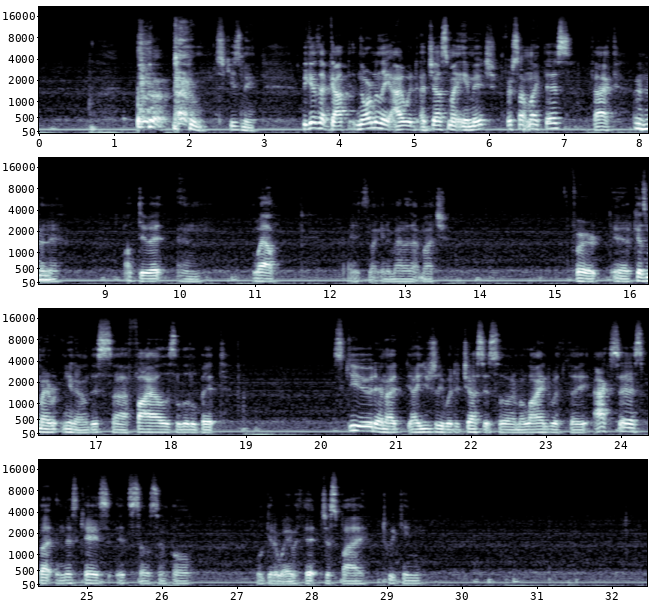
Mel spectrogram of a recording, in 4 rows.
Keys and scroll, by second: 7.0 z, 7.7 space, 11.7 s, 12.3 space, 14.0 z, 14.6 s, 24.8 m, 27.7-30.3 typing, 31.4 l.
